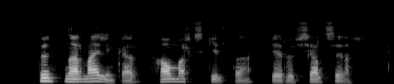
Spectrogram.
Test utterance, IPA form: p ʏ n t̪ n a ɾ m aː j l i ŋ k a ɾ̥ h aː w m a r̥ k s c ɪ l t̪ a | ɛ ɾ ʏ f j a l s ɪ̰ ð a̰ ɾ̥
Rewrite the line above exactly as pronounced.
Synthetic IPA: p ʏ n t̪ n a ɾ m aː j l i ŋ k a ɾ̥ h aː w m a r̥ k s c ɪ l t̪ a | ɛ ɾ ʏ s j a l s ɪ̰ ð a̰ ɾ̥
